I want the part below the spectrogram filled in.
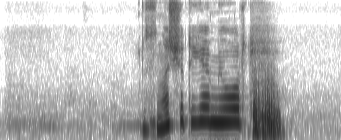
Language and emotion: Russian, sad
